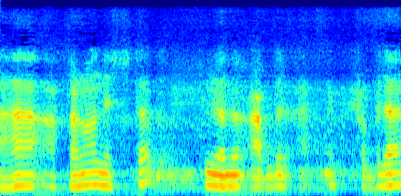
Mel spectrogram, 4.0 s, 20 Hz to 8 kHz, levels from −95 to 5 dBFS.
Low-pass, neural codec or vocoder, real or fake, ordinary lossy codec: 7.2 kHz; codec, 24 kHz, 0.5 kbps, DualCodec; fake; MP3, 48 kbps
